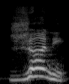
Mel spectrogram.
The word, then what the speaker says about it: Jane: too because into 2000 everybody called me Johnny that is how my name is pronounced in Portuguese and then from 2001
